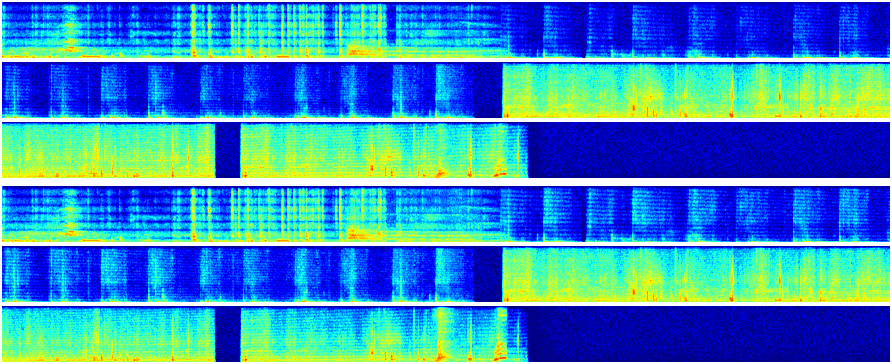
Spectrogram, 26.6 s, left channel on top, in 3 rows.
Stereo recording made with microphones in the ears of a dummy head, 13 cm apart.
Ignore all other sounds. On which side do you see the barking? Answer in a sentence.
In this clip you hear the barking on the right.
